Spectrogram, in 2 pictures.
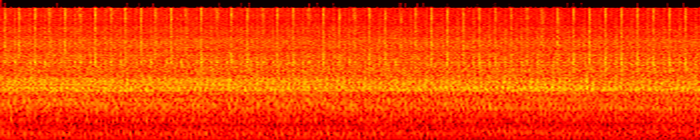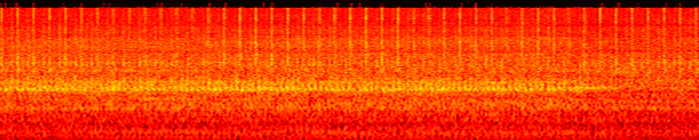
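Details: Engine at a steady idle with a sharp, fast ticking about three or four times a second; cause unknown.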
